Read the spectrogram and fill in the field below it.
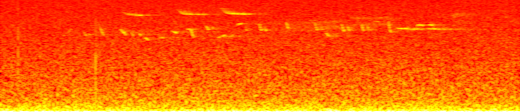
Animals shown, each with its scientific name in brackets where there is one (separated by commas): Golden-crowned Kinglet (Regulus satrapa), Winter Wren (Troglodytes hiemalis), Black-throated Green Warbler (Setophaga virens)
